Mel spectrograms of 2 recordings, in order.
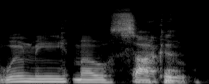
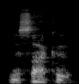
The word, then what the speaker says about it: Mosaku: Well, um, and I'm gonna say her name wrong. Woo! Emmy Wii wi wii moaku. Mosaku.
